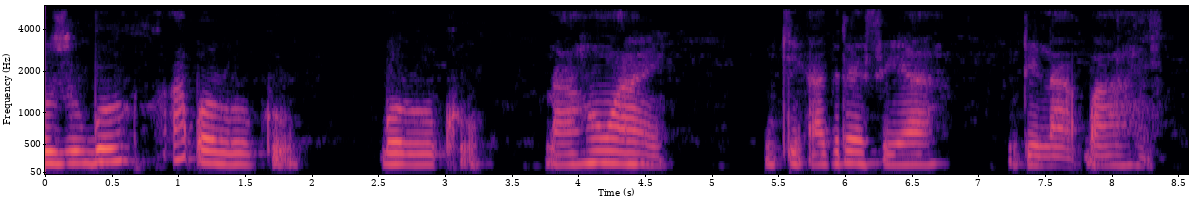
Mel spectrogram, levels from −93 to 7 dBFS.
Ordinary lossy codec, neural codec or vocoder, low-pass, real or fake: none; vocoder, 44.1 kHz, 128 mel bands, Pupu-Vocoder; 5.4 kHz; fake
